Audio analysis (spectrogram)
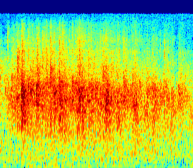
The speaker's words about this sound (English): Praise the Lord. Clap for Jesus.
